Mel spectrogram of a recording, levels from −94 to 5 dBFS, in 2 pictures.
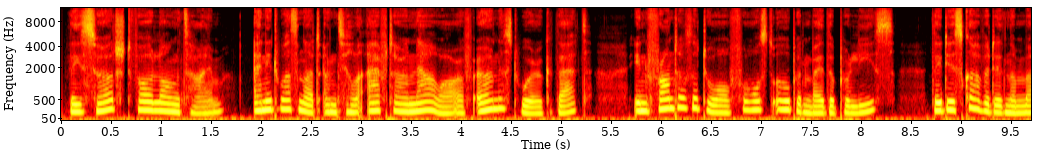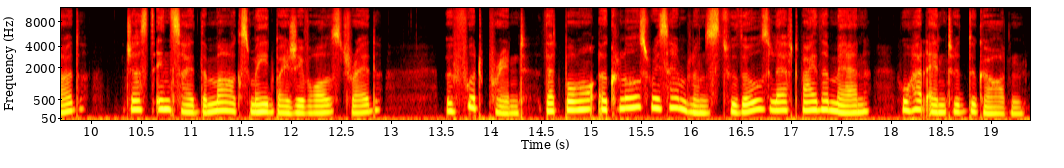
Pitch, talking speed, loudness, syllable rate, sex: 195 Hz, 185 wpm, -20 LUFS, 5.0 syllables/s, female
